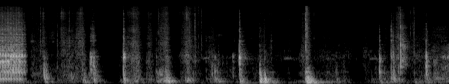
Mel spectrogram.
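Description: A jigsaw motor runs steadily and cuts off just after the start. Then come irregular knocks, thunks and scrapes as a plastic access-port fitting is pushed and worked into a tight, freshly cut hole in the van's wall panel.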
